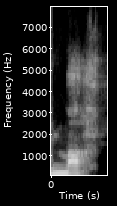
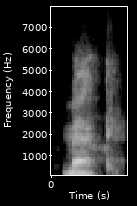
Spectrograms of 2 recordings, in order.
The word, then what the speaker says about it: Mach: And I just got the proper pronunciation of his name, Neil Mach. With my German, I was going to say Mach, or my Dutch Mach. Yeah. Mach.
